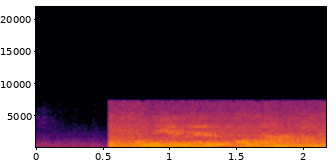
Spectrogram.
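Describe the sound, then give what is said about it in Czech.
Ambient hubbub of the main railway station hall in Prague, with people waiting for their trains: a steady wash of crowd noise and murmuring voices that starts abruptly and continues evenly. “Hala pražského hlavního nádraží dnes popolední. Lidé čekají na svůj vlak.”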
